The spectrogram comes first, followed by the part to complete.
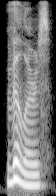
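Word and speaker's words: Villiers: v i l l i e r s villers w a l d e g r a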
